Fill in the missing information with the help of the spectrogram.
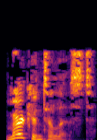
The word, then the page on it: mercantilist: British English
